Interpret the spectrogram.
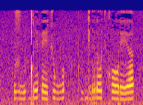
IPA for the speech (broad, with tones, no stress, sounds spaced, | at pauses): z e̤˨˩˦ v ɡ͡ǃ e˥˧ θ eː˨˩˦ t͡ʃ w o̤˧˥ | pʰ i̤˩˥ ɡ e̤˨˩˦ r oː˧˥ t͡ʃ kʰ oː˧˩ ɾ eː˩˥ ɐ̯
